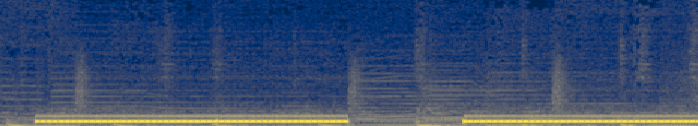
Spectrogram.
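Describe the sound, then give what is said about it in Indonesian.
A phone line's dialing tone while calling a boyfriend: two long, steady electronic beeps separated by a brief pause, loud, with no talking. “Gak bisa gini nih, oh, ah, gue mau telepon pacar gue dulu.”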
